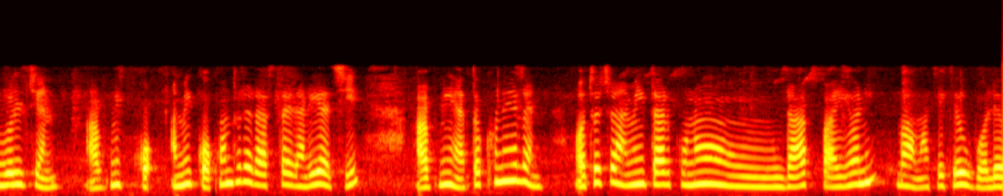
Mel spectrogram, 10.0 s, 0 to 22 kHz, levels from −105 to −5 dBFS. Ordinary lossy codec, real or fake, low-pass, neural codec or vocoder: Opus, 64 kbps; real; 5.4 kHz; none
